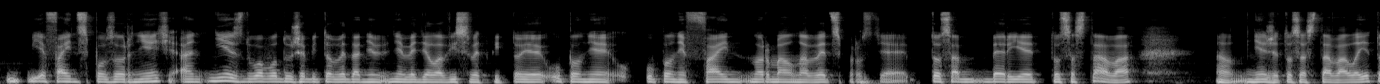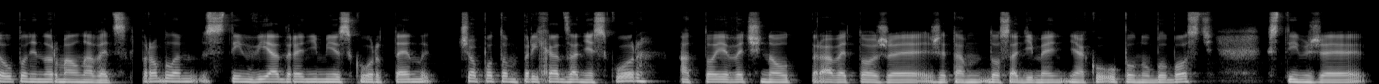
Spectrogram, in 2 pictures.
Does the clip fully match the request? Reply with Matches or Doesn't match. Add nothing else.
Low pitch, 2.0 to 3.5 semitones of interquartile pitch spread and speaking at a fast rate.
Doesn't match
